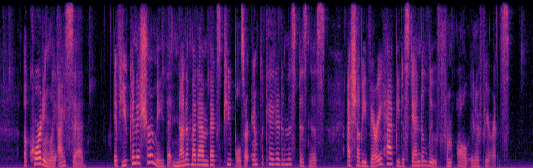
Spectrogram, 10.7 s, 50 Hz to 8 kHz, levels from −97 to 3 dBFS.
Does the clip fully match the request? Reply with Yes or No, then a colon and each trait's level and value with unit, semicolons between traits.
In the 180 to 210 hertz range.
Yes: medium, 185 Hz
